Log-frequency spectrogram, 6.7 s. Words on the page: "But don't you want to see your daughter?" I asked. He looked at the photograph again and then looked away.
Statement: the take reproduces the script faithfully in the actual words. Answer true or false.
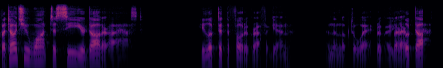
false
